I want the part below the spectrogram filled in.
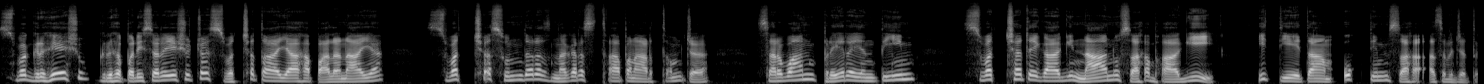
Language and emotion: Sanskrit, neutral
